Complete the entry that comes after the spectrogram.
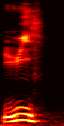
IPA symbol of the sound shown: ɥ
